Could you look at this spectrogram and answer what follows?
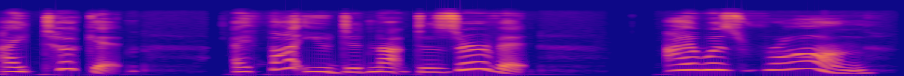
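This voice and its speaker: A female storyteller plays a rich, haughty village woman from a folktale, full of envy. The voice is high and swings dramatically with feeling. It sits in a dry, close recording. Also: big pitch swings, unhurried, a little mellow, no echo. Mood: remorseful. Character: proud, envious wealthy village woman in a folktale.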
